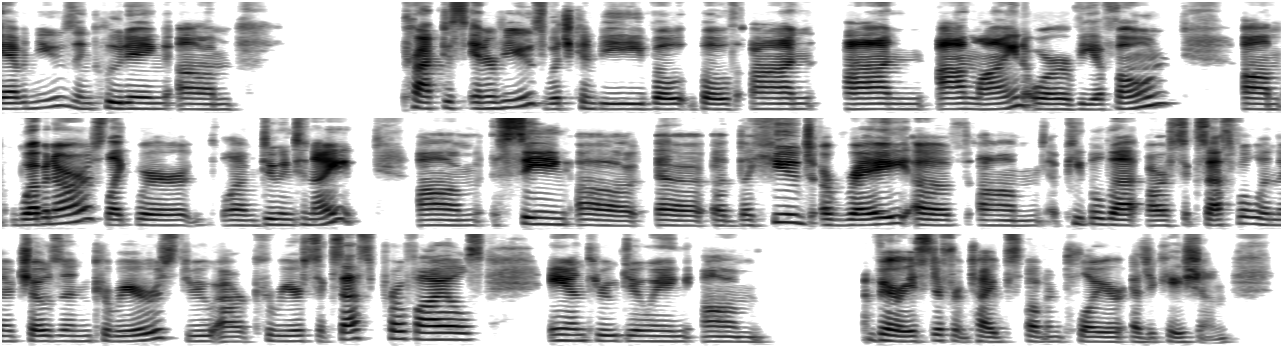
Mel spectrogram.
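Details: Adult man who stutters and describes his own stuttering as blocks and repetitions; real speech in a live webinar with repeated words and phrases, showing stuttering.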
